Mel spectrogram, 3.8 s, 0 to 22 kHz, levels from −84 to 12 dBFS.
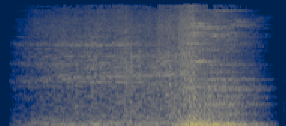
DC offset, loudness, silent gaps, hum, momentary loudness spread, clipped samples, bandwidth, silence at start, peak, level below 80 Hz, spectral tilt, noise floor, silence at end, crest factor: under 0.1%; -23 LUFS; none; none; 20 LU; under 0.1%; 19 kHz; 0.3 s; -4 dBFS; -28 dBFS; -3 dB/octave; -43 dBFS; 0.3 s; 20 dB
